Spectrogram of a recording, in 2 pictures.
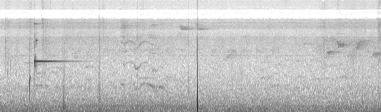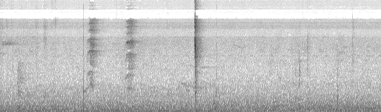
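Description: A few short, high bird chirps and calls over a low, steady background noise. The loudest chirp comes about two-thirds of the way through, and there is one sharp click about four seconds in.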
